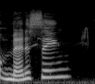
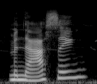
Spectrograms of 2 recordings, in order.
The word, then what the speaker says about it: menacing: I always thought it was pron pronounced manassing and nobody told me anything until someone like pointed it out one day and like so why do you pronounce menacing? Manassing. I'm like is that not how you pronounce it? I'm like no. I'm like what? It's menacing. I'm like it's not manassing.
